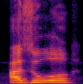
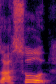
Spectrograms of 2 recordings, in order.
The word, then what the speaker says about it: azul: I would say zapatos, azul, but it's actually zapatos, azul, because the Z sounds more like an S in Spanish.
